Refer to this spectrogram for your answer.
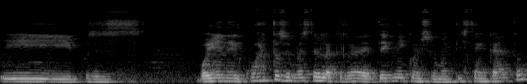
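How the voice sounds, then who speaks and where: A man with a fairly high pitch talks with ordinary pitch variation, and audible room echo surrounds his voice. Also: moderate pace. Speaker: tenor student podcaster. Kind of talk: casual monologue. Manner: halting.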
